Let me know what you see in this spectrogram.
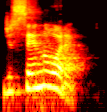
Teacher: tá saindo um pouquinho de ar entre os dentes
